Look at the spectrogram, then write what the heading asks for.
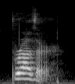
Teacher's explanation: Don't forget to emphasize the first syllable in brother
